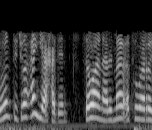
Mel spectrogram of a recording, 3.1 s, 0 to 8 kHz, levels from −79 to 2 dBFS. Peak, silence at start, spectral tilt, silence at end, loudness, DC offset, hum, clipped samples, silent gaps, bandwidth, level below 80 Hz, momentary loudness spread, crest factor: -6 dBFS; 0 s; -8.5 dB/octave; 0 s; -20 LUFS; under 0.1%; none; under 0.1%; none; 4 kHz; -48 dBFS; 8 LU; 16 dB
